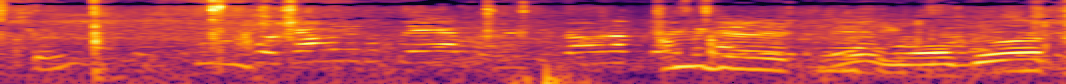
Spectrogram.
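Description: Several people talking at a distance, not close to the microphone, with a few faint clicks and a dull low thump about halfway through.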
